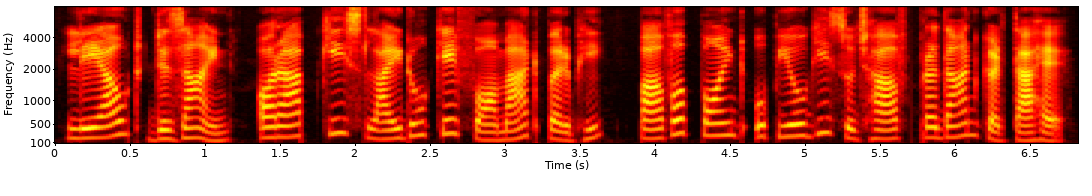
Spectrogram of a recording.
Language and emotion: Hindi, neutral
